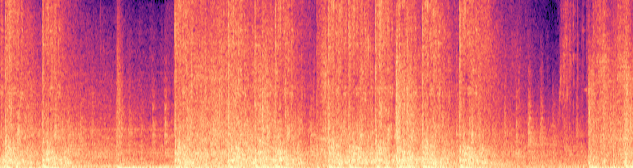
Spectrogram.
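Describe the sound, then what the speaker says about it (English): Bursts of enemy gunfire from the video game Control crackle in rapid, repeated volleys, loud and close with short gaps between rattling salvos. "He's got a gun."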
